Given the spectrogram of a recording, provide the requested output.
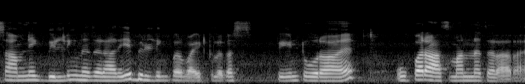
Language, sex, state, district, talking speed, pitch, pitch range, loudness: Hindi, female, Chhattisgarh, Balrampur, 250 wpm, 180 Hz, 175-195 Hz, -19 LUFS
